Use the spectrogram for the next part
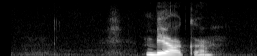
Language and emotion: Russian, neutral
